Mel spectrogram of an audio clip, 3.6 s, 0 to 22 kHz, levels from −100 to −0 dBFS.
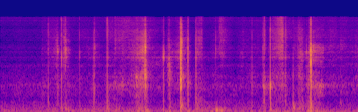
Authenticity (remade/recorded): remade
